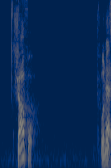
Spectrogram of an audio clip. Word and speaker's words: Schauffele: You should never have a name that rhymes with awful.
